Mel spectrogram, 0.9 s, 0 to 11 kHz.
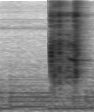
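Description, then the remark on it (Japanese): An iPhone camera shutter on iOS 10 clicks once in the photo app, a bright, crisp two-part snap starting midway through after a brief quiet lead-in, fairly loud with no talking. “写真アプリケーション、まあ、iPhone の写真アプリあるんですが、なんかね、iOS 10にしてからかな、シャッター音がすごいなんか音大きくなりませんでしたかね、これ。”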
